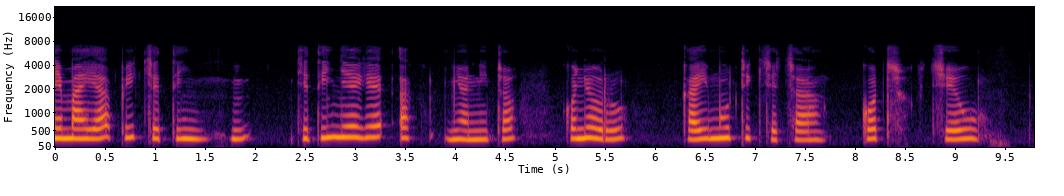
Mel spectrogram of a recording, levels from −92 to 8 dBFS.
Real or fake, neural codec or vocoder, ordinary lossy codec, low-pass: real; none; MP3, 96 kbps; 7.2 kHz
